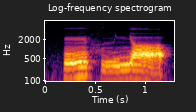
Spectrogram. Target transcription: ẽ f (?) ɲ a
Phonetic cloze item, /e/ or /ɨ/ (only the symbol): ɨ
